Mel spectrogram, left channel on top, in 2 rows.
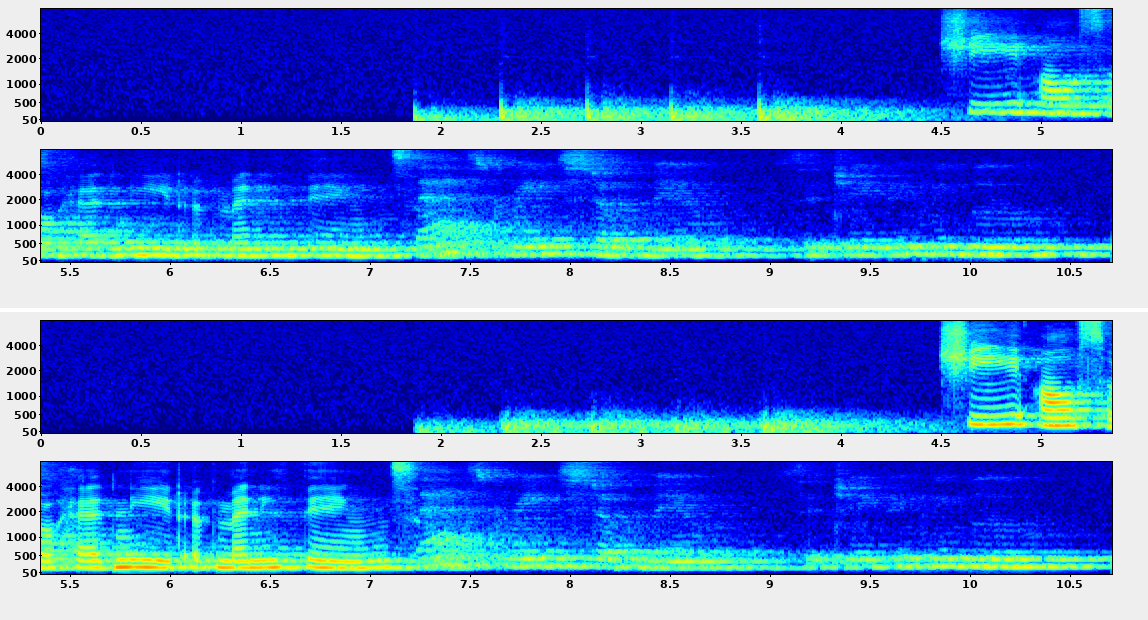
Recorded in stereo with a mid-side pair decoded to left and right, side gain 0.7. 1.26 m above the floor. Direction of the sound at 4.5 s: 45° right.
